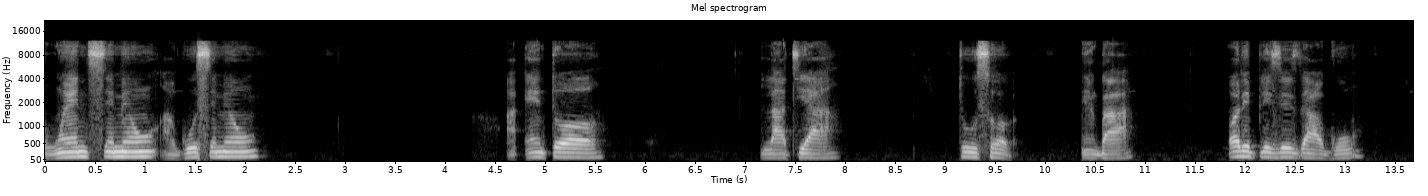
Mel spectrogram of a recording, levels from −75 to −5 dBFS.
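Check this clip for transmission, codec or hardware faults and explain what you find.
Yes, there are real transmission faults here: a brief stall, two freezes right after it, and a hurried stretch near the end. The call codec itself is audible only as the usual mild coding texture, with the top end stopping around 12 kHz.

Short stall from a late packet, 2.46 to 2.52 s: a packet turned up late, the jitter buffer briefly ran dry, and the receiver held the last sound for about 39 ms before carrying on from the same spot. You hear a slightly drawn-out moment, with nothing lost.

Call audio freeze, 2.52 to 2.72 s and 3.00 to 4.27 s: these were likely caused by packets held up in transit, so the buffer emptied again. The last sound trails off and drops to silence, about 140 ms the first time and about 1.22 s the second. The audio then resumes where it stopped, so the gaps are inserted and no content is missing.

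Jitter buffer speed-up, 10.48 to 13.65 s: the buffer was holding more audio than it aims for. The receiver trimmed tiny pitch-period slices over and over, around 0.4 s in total. Speech runs about 12% fast at unchanged pitch and sounds noticeably rushed.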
